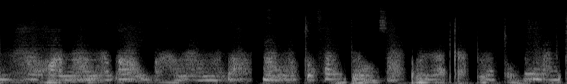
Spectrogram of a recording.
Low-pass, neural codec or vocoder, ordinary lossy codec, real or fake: none; codec, 44.1 kHz, 0.9 kbps, DAC; none; fake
